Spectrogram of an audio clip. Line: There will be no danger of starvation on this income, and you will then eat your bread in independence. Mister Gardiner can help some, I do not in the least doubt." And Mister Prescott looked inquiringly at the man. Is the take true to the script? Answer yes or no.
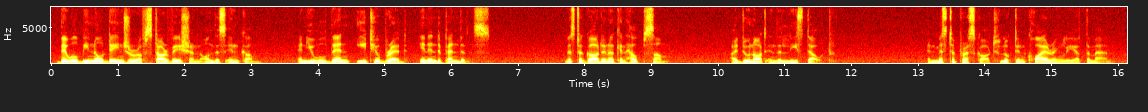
yes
